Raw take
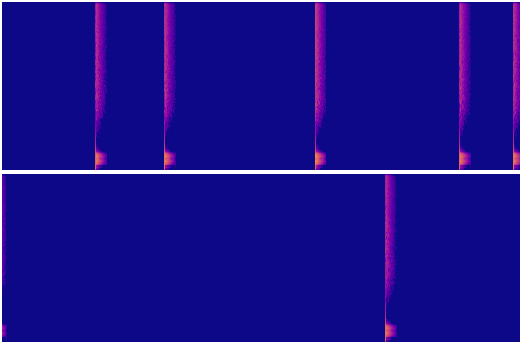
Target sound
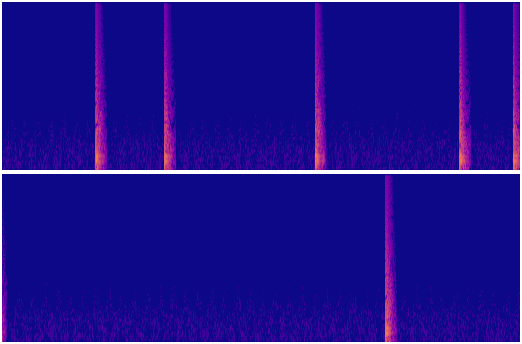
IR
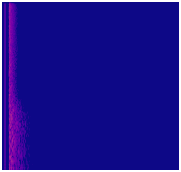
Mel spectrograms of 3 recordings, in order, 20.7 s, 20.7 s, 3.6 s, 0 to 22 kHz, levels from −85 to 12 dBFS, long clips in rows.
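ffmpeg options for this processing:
-af "acrusher=samples=29:mix=1:aa=0.000001:lfo=1:lforange=29:lforate=3.9,alimiter=limit=0.188:level=0:latency=1:release=412,volume=1.68"

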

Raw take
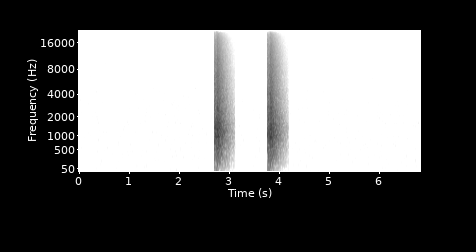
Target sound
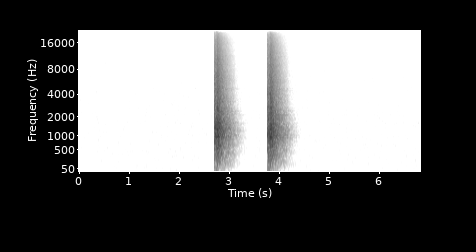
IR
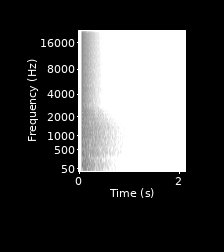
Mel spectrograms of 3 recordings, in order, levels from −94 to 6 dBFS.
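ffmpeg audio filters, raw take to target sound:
-filter_complex "[0:a]asplit=2[s0][s1];[1:a]atrim=start_sample=2205,afade=t=out:st=0.24:d=0.01,atrim=end_sample=11025,adelay=92[s2];[s1][s2]afir=irnorm=-1:irlink=0,volume=0.0562[s3];[s0][s3]amix=inputs=2:normalize=0"

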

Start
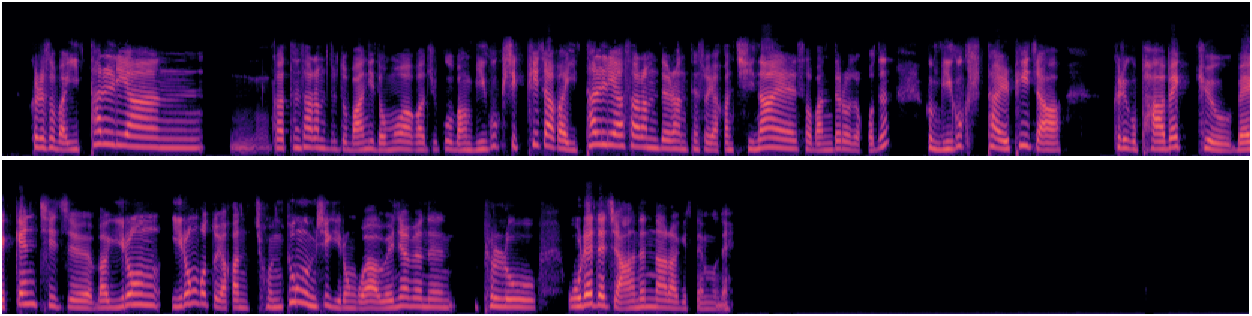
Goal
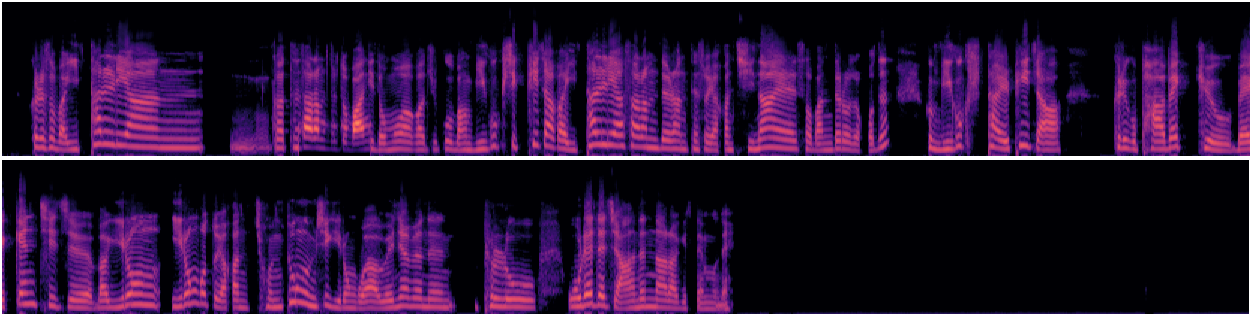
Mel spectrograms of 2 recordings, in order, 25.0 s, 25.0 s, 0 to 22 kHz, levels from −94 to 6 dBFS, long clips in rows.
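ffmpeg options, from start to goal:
-filter_complex "[0:a]asplit=2[s0][s1];[s1]acompressor=threshold=0.0126:ratio=6,volume=0.794[s2];[s0][s2]amix=inputs=2:normalize=0,asoftclip=type=tanh:threshold=0.168,asettb=1/sr,asplit=3[s3][s4][s5];[s3]atrim=end=2.964[s6];[s4]atrim=start=2.96:end=3.69,asetpts=PTS-STARTPTS,afade=t=in:d=0.004:c=qsin,afade=t=out:st=0.726:d=0.004:c=qsin,highpass=f=780:t=q:w=6.5[s7];[s5]atrim=start=3.686[s8];[s6][s7]acrossfade=d=0.004:c1=hsin:c2=qsin[s9];[s9][s8]acrossfade=d=0.004:c1=qsin:c2=hsin,volume=0.596"

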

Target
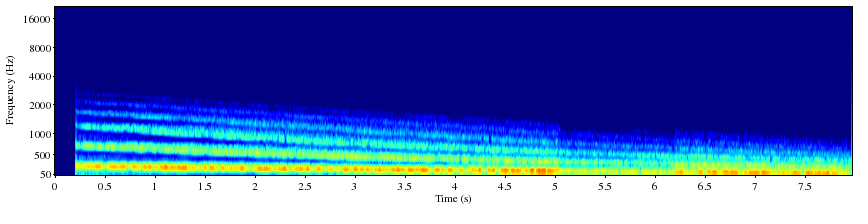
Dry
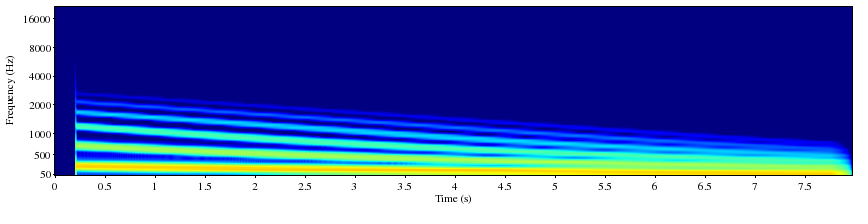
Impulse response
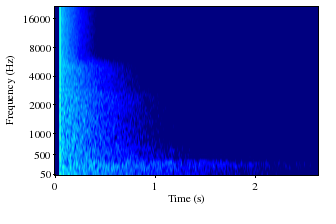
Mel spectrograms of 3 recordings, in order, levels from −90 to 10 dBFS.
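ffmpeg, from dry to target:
-filter_complex "[1:a]atrim=start_sample=2205,asetrate=22491,aresample=44100[s0];[0:a][s0]afir=irnorm=-1:irlink=0,asettb=1/sr,asplit=3[s1][s2][s3];[s1]atrim=end=5.044[s4];[s2]atrim=start=5.04:end=6.21,asetpts=PTS-STARTPTS,afade=t=in:d=0.004:c=qsin,afade=t=out:st=1.166:d=0.004:c=qsin,acrossover=split=270|570[s5][s6][s7];[s5]acompressor=threshold=0.0447:ratio=4[s8];[s6]acompressor=threshold=0.0126:ratio=4[s9];[s7]acompressor=threshold=0.00141:ratio=4[s10];[s8][s9][s10]amix=inputs=3:normalize=0[s11];[s3]atrim=start=6.206[s12];[s4][s11]acrossfade=d=0.004:c1=hsin:c2=qsin[s13];[s13][s12]acrossfade=d=0.004:c1=qsin:c2=hsin,volume=0.447"

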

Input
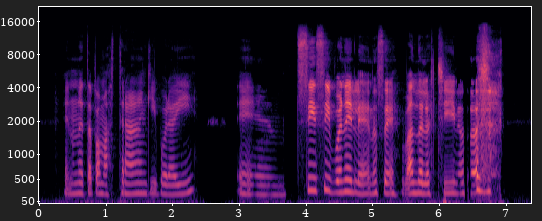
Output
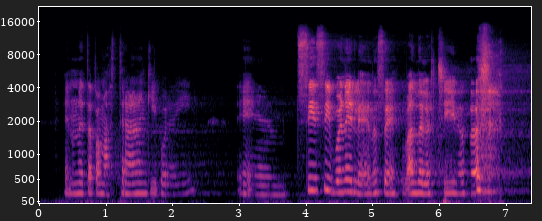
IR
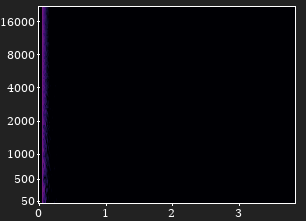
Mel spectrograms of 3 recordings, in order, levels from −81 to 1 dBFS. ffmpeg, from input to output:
-filter_complex "[0:a]asettb=1/sr,asplit=3[s0][s1][s2];[s0]atrim=end=1.894[s3];[s1]atrim=start=1.89:end=3.06,asetpts=PTS-STARTPTS,afade=t=in:d=0.004:c=qsin,afade=t=out:st=1.166:d=0.004:c=qsin,acompressor=threshold=0.00447:ratio=6[s4];[s2]atrim=start=3.056[s5];[s3][s4]acrossfade=d=0.004:c1=hsin:c2=qsin[s6];[s6][s5]acrossfade=d=0.004:c1=qsin:c2=hsin[s7];[1:a]atrim=start_sample=2205,asetrate=38367,aresample=44100[s8];[s7][s8]afir=irnorm=-1:irlink=0"

